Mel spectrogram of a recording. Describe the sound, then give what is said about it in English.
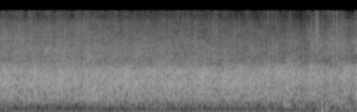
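Steady applause from a church audience during a morning service, a dense, even patter of many hands clapping at constant loudness throughout, with no voices standing out. “Give them a round of applause this morning if you don't mind.”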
